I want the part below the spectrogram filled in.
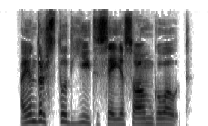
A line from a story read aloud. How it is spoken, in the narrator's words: said he sternly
